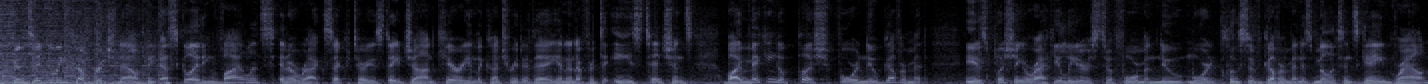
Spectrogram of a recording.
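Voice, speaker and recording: This man's voice sits at a medium pitch and sounds somewhat breathy. His pitch varies in an ordinary way. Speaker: TV news anchor and reporter. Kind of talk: TV news anchor delivery.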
